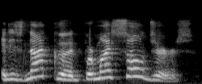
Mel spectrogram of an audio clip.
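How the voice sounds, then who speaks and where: A woman's voice: a little high, sing-song, moderate pace, bright, forceful tone, exaggerated voice. A woman playing a cold, imperious alien warrior commander in a radio play, speaking in a stern, formal, commanding way. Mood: curt, haughty.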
